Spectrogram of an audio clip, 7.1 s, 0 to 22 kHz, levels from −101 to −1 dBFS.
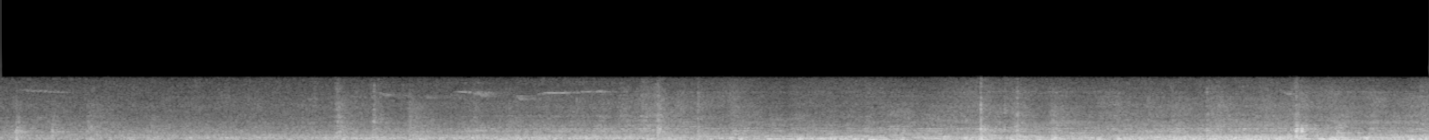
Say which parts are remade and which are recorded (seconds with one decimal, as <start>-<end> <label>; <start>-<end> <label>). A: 0.0-3.4 recorded; 3.4-5.6 remade; 5.6-6.5 recorded; 6.5-7.1 remade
